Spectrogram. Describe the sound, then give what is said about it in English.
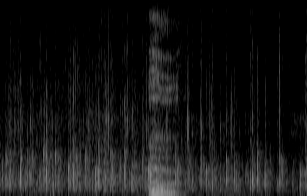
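A crowd claps steadily throughout, a dense patter of many hands, with a brief loud cheer or whoop rising around the middle before the applause carries on. “Give him a clap.”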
